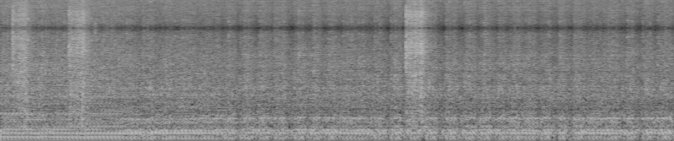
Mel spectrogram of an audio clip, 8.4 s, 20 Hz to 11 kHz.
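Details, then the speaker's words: Polaris Sportsman 700 EFI ATV after installing a new Carter fuel pump (the failing pump was suspected of sending air into the fuel line): low, smooth, steady idle with no stumbling or hunting. Sounds much better. "that sounds so much better that sounds so much better yeah smooth"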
